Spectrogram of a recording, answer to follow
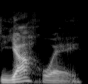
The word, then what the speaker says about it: Yahweh: It's four letters spelled Yudhe and it's pronounced Yahweh and it's used by characters in the Bible.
